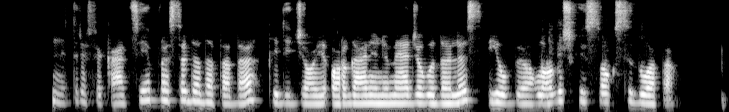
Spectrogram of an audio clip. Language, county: Lithuanian, Šiauliai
